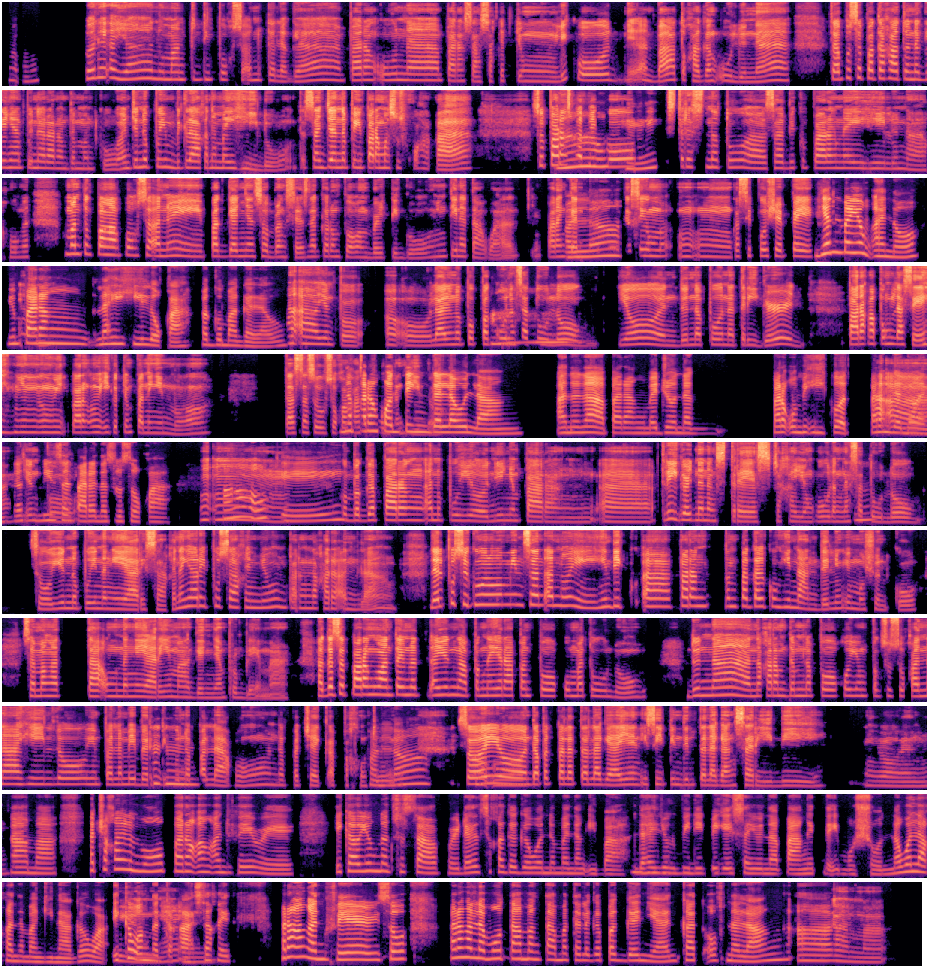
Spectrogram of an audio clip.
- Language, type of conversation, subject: Filipino, podcast, Ano ang mga senyales na kailangan mo nang humingi ng tulong?
- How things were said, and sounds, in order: none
